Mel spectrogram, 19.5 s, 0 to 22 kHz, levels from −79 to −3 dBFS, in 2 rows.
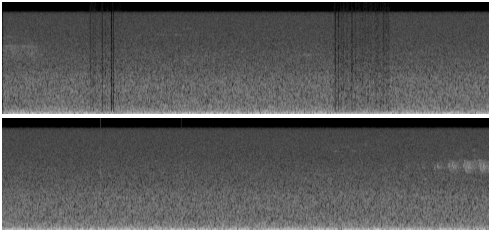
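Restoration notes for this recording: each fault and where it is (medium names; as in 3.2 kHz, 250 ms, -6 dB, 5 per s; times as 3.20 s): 1.71–2.39 s: clipped -25.5 dBFS
6.60–7.75 s: clipped -26 dBFS
11.70 s: pop
13.32 s: pop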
